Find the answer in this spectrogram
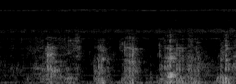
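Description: Pregnant sows grunting: a run of about five short grunts over two seconds.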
